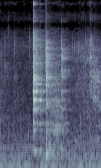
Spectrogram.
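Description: Fresh green beans stirred in a cooking pot, a few quick close scrapes and clinks of a spoon against the pot over a low steady background hum.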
